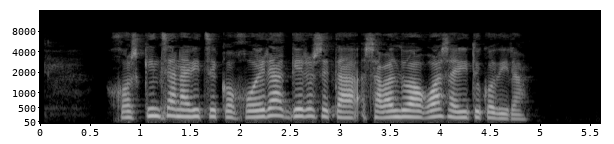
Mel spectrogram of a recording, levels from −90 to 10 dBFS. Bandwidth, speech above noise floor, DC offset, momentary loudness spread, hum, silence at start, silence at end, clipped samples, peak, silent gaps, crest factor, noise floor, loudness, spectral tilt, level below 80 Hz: 8 kHz; 63 dB; under 0.1%; 8 LU; none; 0.75 s; 0.75 s; under 0.1%; -6 dBFS; none; 18 dB; -86 dBFS; -23 LUFS; -6 dB/octave; -72 dBFS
